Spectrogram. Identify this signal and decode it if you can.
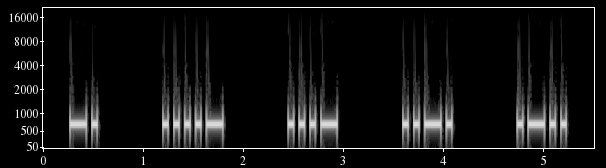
Morse code, heard as a keyed tone, about 22 wpm, spaced as for 10 wpm, 700 Hz. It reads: N4VFL
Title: USA Call Signs - 5 Characters - 4x Character Spacing - 22wpm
